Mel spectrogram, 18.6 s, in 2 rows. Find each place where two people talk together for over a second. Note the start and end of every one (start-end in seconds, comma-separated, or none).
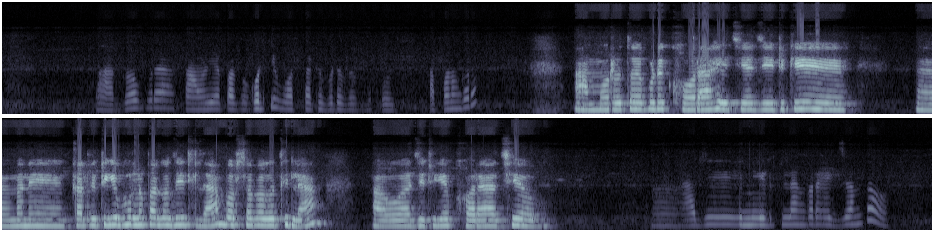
none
